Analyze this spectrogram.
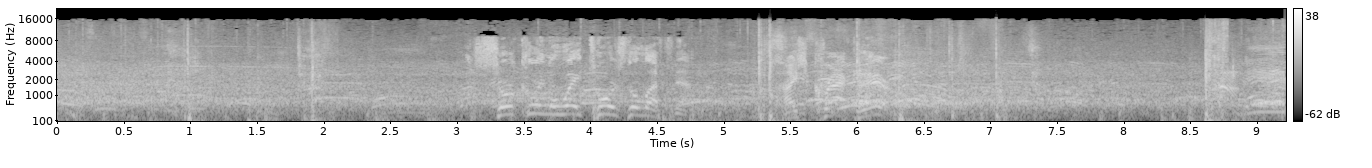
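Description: Punches thud against a fighter's body.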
